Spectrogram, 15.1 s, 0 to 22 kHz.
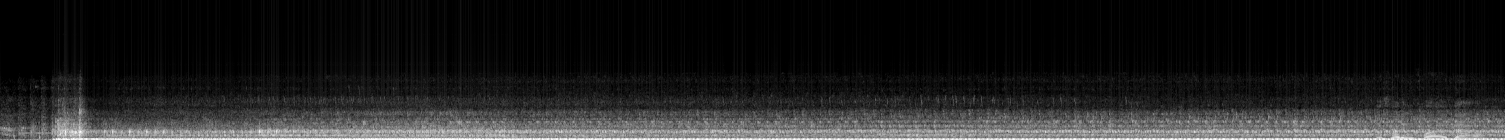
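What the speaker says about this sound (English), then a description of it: "Here's a cold start for y'all." A truck's 5.7L Hemi V8 cranks and fires on a cold start, then settles into a loud, steady, deep-toned high idle that drones on close by.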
